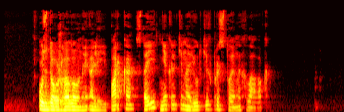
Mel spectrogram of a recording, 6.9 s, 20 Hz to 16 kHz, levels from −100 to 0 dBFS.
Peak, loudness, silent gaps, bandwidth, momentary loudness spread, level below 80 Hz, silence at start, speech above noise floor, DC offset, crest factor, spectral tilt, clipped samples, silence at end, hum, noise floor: 0 dBFS; -21 LUFS; none; 11.5 kHz; 17 LU; -46 dBFS; 0.8 s; 63 dB; under 0.1%; 22 dB; -7 dB/octave; under 0.1%; 1.55 s; none; -83 dBFS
